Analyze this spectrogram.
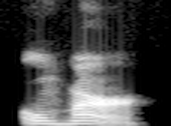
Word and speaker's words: Homer: She had Omar. That's how the Greeks would pronounce it because they didn't pronounce the age.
